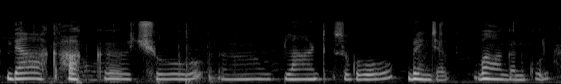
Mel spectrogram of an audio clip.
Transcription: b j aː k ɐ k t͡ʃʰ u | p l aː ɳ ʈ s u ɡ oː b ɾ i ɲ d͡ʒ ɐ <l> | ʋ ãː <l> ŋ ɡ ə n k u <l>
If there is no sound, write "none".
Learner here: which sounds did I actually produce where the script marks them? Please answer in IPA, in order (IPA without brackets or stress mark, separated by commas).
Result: l, none, l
